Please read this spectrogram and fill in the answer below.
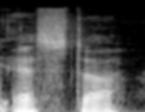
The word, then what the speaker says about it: ESTA: It is specific countries that are part of the ESTA visa waiver program. That's the way to pronounce it.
